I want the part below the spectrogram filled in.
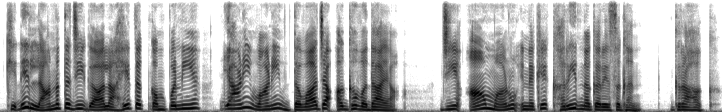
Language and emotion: Sindhi, disgusted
